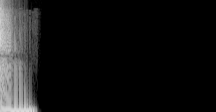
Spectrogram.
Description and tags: Distorted kick created with F.L. Studio. Blood Overdrive, Parametric EQ, Stereo enhancer, and EQUO effects were used.
techno, beat, bass, progression, kick, synth, distorted, kickdrum, drum, melody, hardcore, distortion, trance, hard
